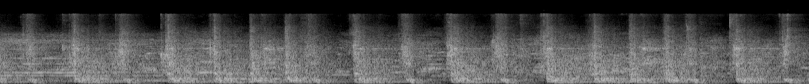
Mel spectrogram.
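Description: A live rock band playing a song at full volume, driven by a steady, heavy kick-drum beat at about two beats a second, recorded from among the audience.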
